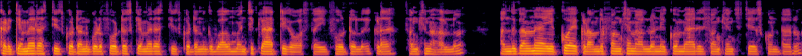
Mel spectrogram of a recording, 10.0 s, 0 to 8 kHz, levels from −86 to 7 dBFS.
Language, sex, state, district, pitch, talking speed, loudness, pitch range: Telugu, male, Andhra Pradesh, Guntur, 130 Hz, 170 wpm, -17 LUFS, 125-135 Hz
